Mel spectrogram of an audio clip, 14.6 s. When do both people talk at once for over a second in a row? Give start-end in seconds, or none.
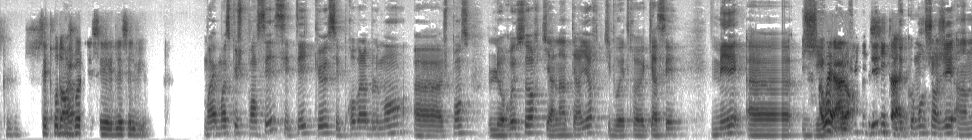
12.3-13.6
